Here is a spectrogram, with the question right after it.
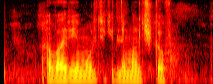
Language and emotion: Russian, neutral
